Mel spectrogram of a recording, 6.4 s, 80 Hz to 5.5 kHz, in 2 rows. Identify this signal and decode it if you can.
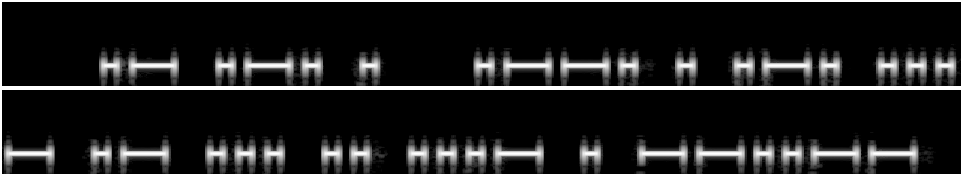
Morse code, heard as a keyed tone, about 25 wpm, 600 Hz. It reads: ARE PERVASIVE,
